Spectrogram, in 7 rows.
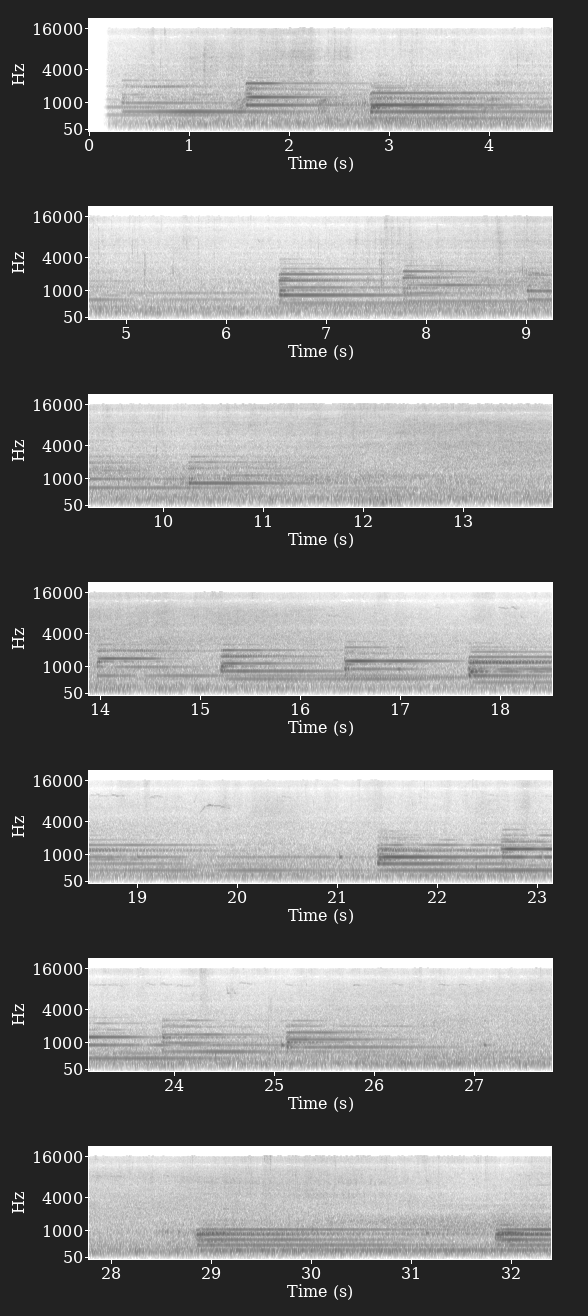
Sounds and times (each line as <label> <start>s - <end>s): Bell tower 0.2s - 32.4s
